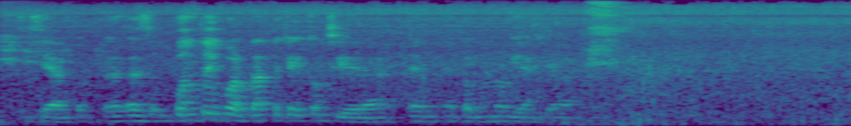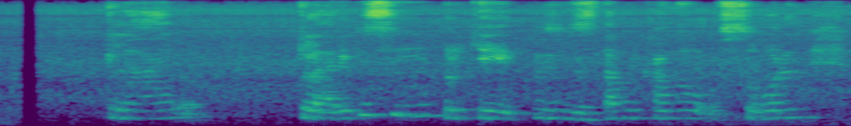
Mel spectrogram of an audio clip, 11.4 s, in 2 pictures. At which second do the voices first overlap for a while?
none

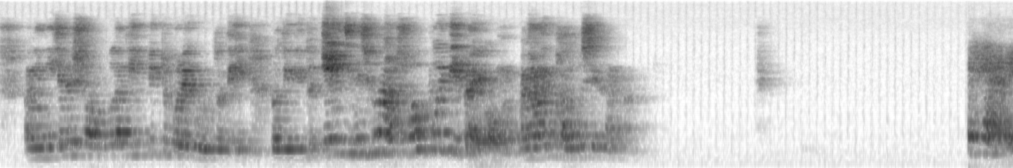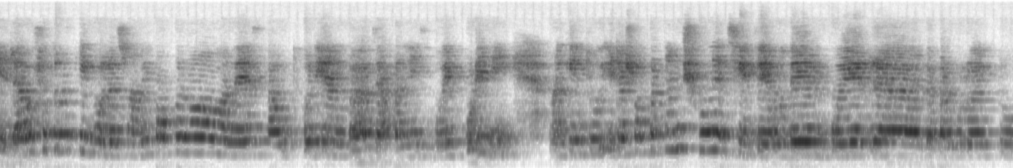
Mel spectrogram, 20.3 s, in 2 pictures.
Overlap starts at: none

